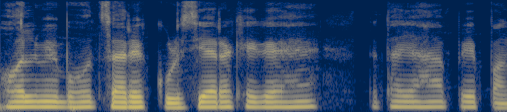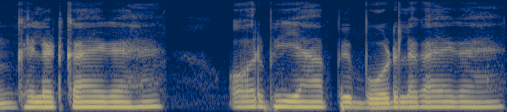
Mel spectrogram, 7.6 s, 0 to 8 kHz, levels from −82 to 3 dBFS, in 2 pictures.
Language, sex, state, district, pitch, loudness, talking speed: Hindi, male, Jharkhand, Palamu, 140 Hz, -19 LUFS, 180 wpm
